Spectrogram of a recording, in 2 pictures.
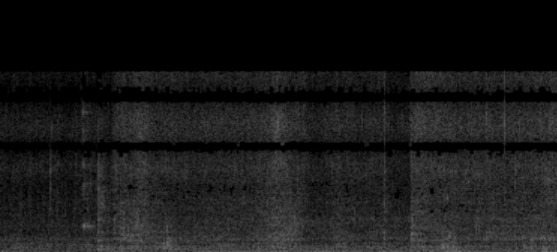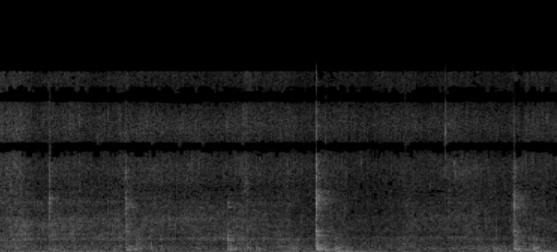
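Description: Chicken pieces and masala frying in a stainless steel pressure cooker while a wooden spatula stirs them: a steady sizzle with sharp knocks and scrapes every second or two as the spatula hits the pot.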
